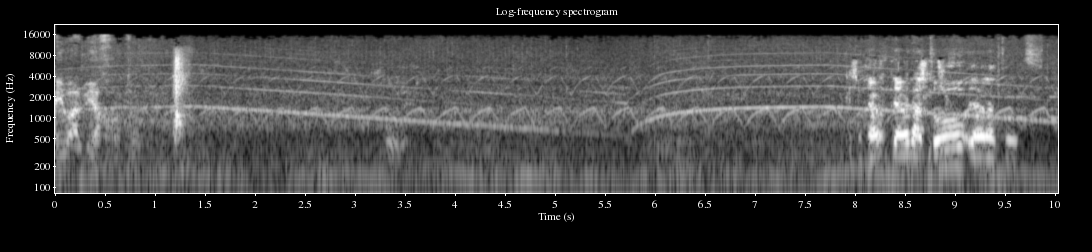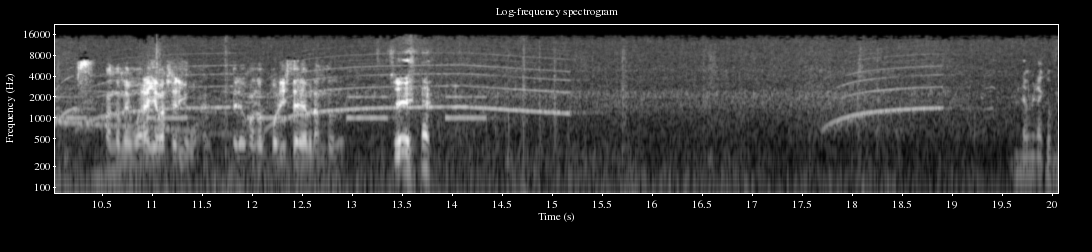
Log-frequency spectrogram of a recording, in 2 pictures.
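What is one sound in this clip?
A police siren wails, rising and falling, close by.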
